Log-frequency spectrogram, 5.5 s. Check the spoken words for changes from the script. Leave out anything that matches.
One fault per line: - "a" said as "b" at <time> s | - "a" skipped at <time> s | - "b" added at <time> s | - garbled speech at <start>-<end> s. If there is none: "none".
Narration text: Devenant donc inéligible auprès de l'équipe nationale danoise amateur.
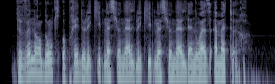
- "inéligible" skipped at 1.2 s
- "l'équipe nationale" added at 2.7 s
